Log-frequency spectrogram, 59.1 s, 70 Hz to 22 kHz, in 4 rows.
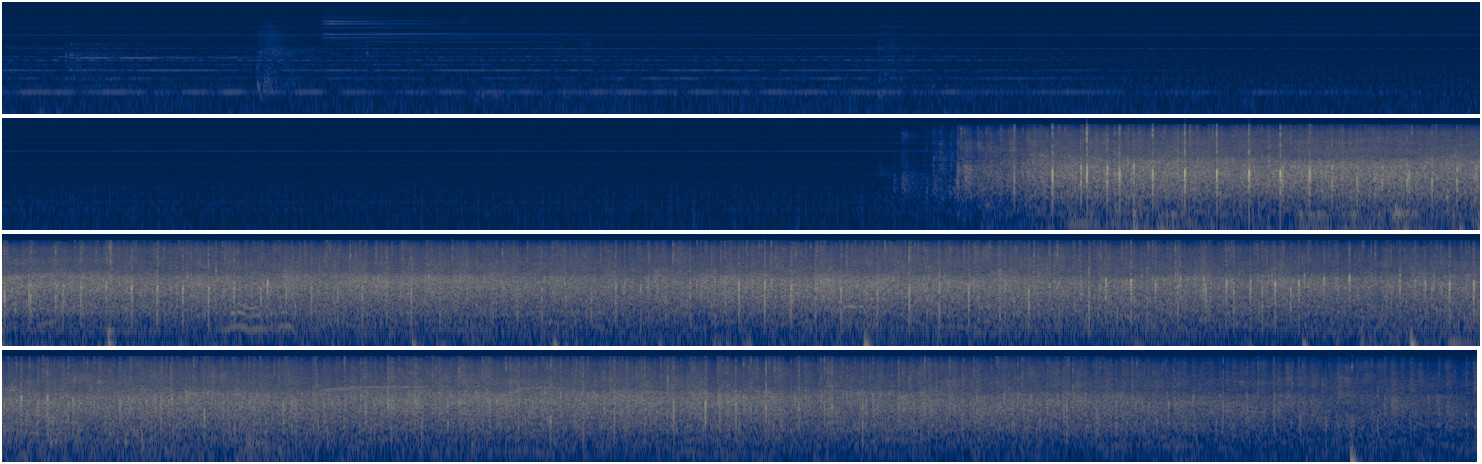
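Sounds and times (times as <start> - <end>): audience applauding: 23.8 - 59.0.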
